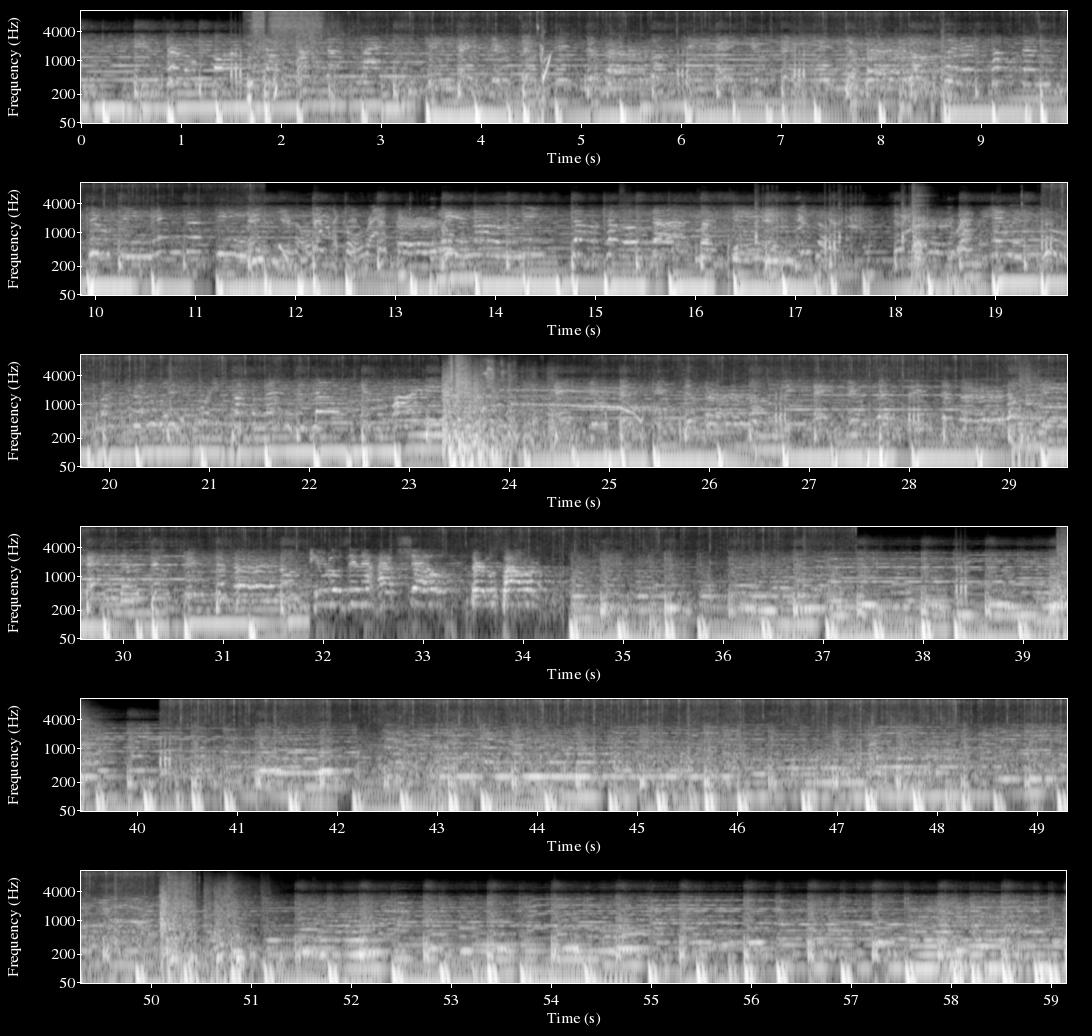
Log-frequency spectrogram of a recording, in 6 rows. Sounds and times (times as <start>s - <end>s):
Music: 0.0s - 59.1s.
